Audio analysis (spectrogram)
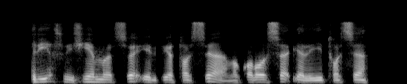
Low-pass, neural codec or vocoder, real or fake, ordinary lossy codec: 7.2 kHz; codec, 16 kHz, 0.9 kbps, LongCat-Audio-Codec; fake; MP3, 64 kbps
